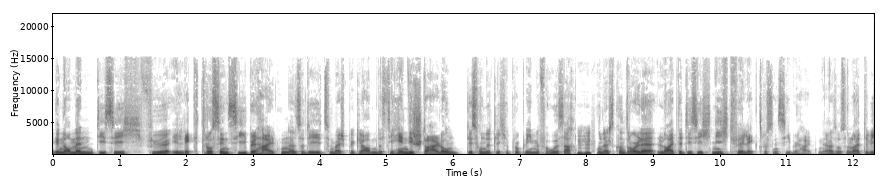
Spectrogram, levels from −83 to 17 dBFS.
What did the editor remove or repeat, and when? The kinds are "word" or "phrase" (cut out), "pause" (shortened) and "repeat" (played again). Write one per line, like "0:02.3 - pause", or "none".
0:08.1 - pause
